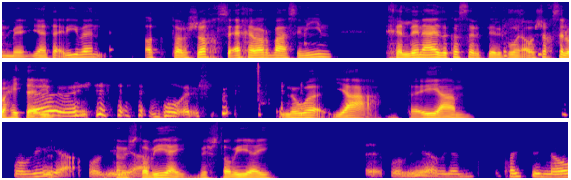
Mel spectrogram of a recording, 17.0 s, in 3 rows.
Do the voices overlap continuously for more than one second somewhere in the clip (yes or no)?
no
